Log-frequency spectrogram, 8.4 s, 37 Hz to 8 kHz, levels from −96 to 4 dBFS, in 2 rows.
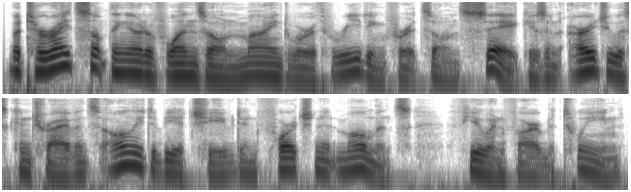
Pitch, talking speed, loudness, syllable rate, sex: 100 Hz, 215 wpm, -20 LUFS, 5.9 syllables/s, male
